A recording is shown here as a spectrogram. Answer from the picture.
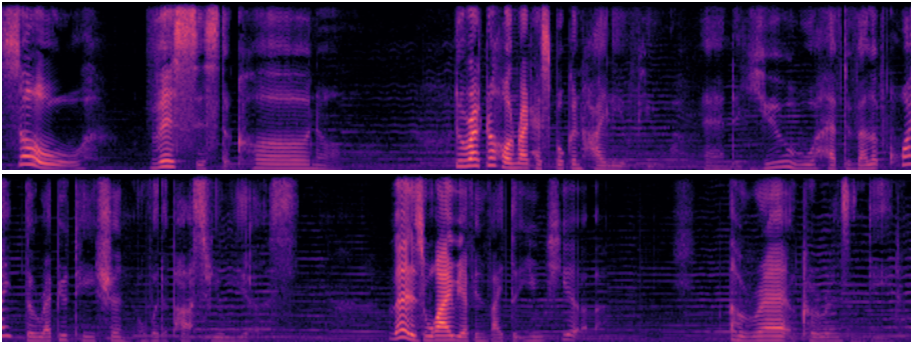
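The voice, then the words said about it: Decidedly Chinese accent. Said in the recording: “the woman in the middle spoke with a decidedly Chinese accent”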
